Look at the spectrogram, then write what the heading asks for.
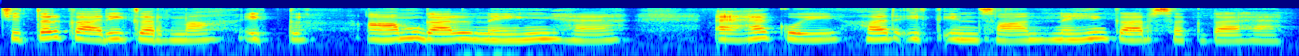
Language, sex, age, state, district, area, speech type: Punjabi, female, 18-30, Punjab, Jalandhar, urban, spontaneous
